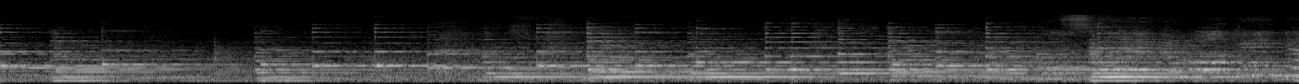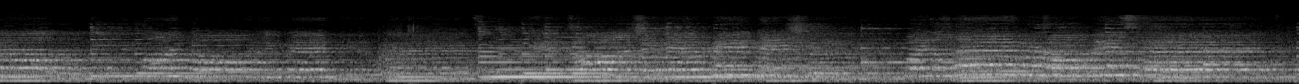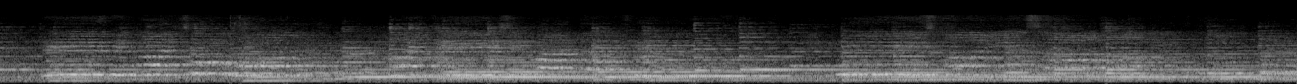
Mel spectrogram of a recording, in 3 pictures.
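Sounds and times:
choir singing in harmony: 0.0 - 38.9.

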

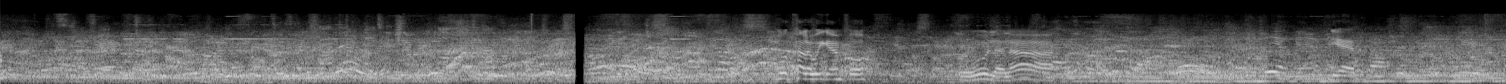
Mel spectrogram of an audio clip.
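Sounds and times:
voices chattering indoors: 0.0 - 15.0.

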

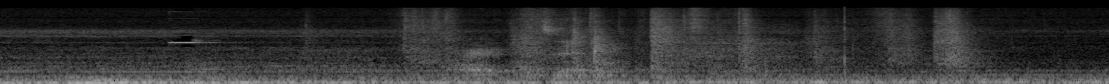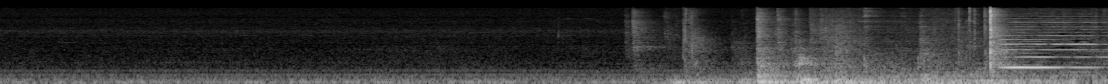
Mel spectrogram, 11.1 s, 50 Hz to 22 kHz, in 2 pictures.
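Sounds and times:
low rumble: 0.0 - 2.2
elevator arrival chime: 10.4 - 11.0.

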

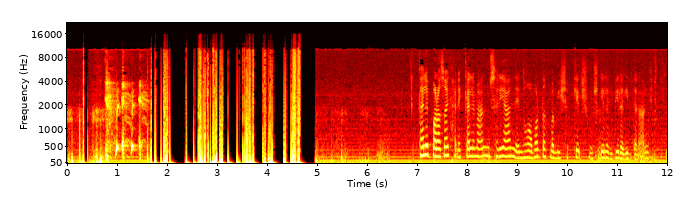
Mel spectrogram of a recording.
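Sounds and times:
man clearing his throat: 0.8 - 1.7
man coughing: 0.8 - 1.7
loud sharp crackles: 1.8 - 4.7.

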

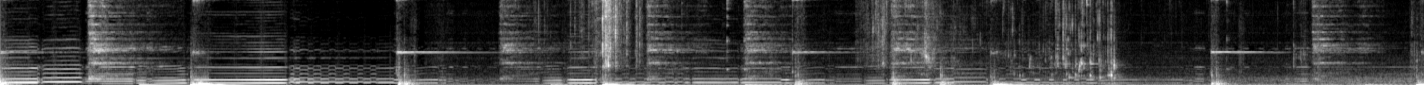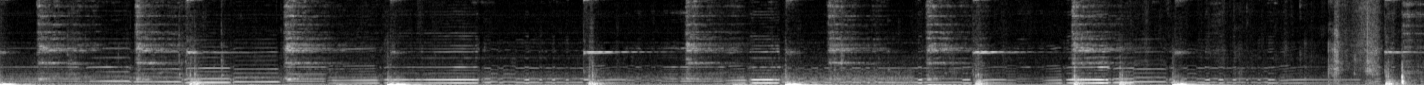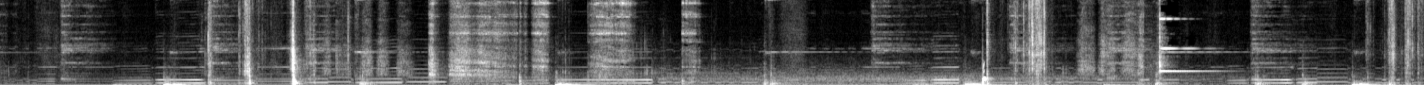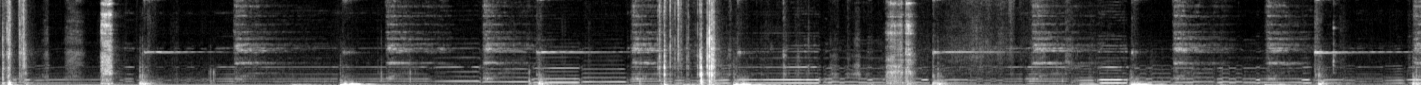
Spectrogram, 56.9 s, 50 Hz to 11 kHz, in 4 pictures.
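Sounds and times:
background music: 0.0 - 56.9
water pouring into a bowl: 9.2 - 11.3
knife slicing green beans: 30.6 - 35.5, 42.1 - 43.9.

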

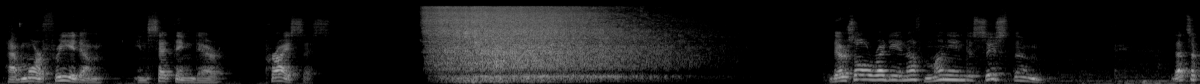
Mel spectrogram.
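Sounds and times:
steam hissing on hot stones: 4.2 - 7.2.

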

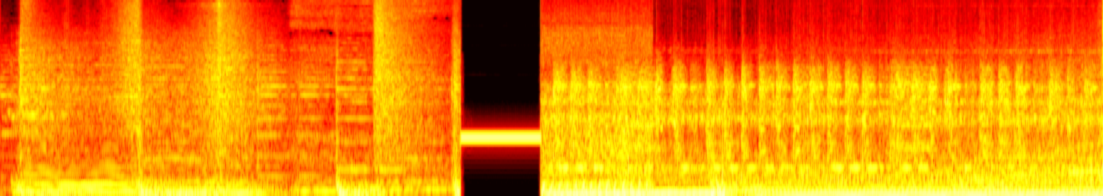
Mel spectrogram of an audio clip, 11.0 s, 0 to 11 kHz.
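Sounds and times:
loud music with held bass notes: 5.4 - 11.0
go-kart engines running: 7.5 - 11.0.

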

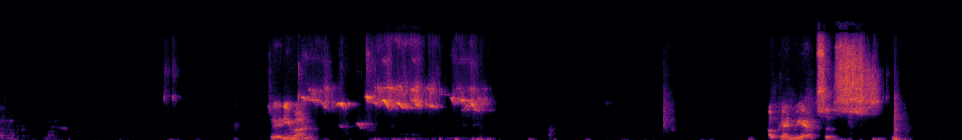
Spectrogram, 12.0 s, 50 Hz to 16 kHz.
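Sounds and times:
bird chirping in trills: 3.8 - 6.3.

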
